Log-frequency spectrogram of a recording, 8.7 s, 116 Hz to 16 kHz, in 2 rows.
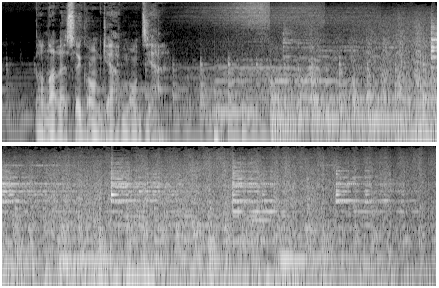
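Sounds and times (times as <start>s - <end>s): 
speech: 0.4s - 3.0s
train rolling along rails with continuous rumble: 2.3s - 8.6s
rhythmic clacking of train on rails: 2.9s - 8.6s.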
